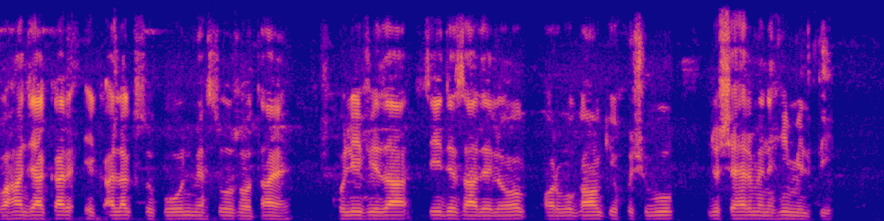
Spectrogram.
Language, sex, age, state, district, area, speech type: Urdu, male, 18-30, Delhi, North East Delhi, urban, spontaneous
